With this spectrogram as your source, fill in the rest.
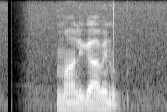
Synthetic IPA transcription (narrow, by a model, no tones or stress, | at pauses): maːliɡaːʋenu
